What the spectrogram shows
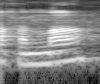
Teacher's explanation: گنہ بھی ہوگا کیونکہ میم میں تشدید ہے، ہر وہ میم جس پر تشدید ہو یا نون جس پر تشدید ہو اس میں گنہ ہوتا ہے، یہاں بھی گنہ ہوگا۔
